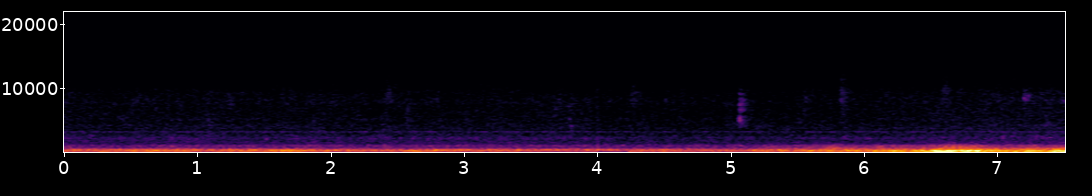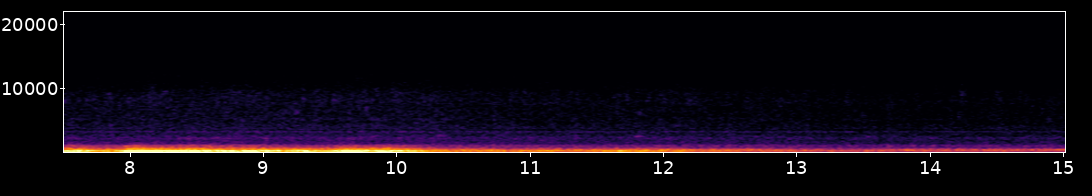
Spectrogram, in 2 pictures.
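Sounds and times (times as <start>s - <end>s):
steady rain: 0.0s - 15.0s
thunder rumbling: 6.1s - 12.3s.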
